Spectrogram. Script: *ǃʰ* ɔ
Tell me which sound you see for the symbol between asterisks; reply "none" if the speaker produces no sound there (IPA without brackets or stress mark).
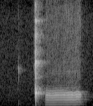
ǃʰ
